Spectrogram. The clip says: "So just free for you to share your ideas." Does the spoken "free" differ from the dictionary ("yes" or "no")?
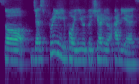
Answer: no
